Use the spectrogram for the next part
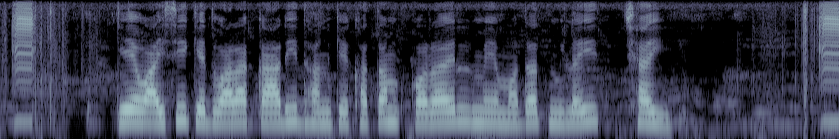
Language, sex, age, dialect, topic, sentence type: Magahi, female, 31-35, Western, banking, statement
